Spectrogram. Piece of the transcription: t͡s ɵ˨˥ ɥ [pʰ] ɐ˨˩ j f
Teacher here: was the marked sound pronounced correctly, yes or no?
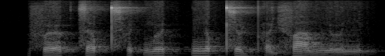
yes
